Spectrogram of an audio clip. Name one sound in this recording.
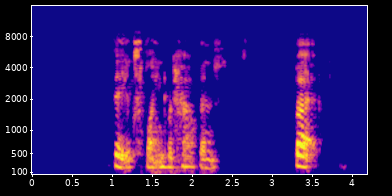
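A woman speaks calmly and close to the microphone.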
